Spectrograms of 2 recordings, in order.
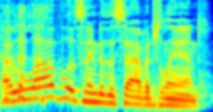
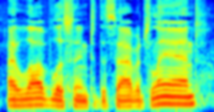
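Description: First: It is read with lively excitement. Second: It is read flatly, without excitement.

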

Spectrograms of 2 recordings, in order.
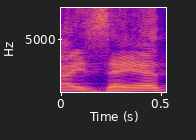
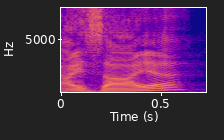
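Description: First: It is said with a non-British pronunciation. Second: It is said with a British pronunciation. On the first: "Brits don't say Isaiah" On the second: "They say Isaiah"

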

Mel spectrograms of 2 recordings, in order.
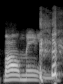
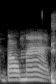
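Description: First: The last syllable rhymes with romaine. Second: The last syllable does not rhyme with romaine. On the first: The speaker calls it wrong. "not balmain" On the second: The speaker calls it right. "Balman, balman"

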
